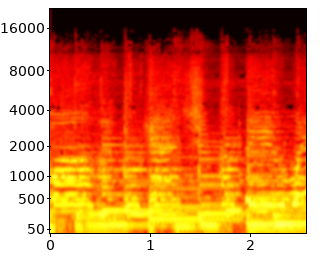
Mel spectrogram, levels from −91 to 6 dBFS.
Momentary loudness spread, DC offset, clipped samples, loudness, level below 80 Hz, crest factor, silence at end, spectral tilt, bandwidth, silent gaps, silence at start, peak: 3 LU; under 0.1%; under 0.1%; -13 LUFS; -24 dBFS; 12 dB; 0 s; -6.5 dB/octave; 13.5 kHz; none; 0 s; 0 dBFS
